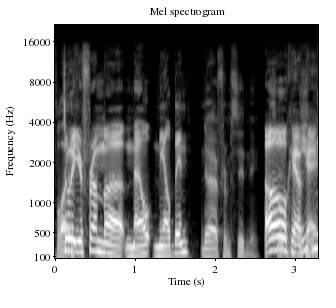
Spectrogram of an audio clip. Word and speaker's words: Melbourne: So wait, you're from Melbourne?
